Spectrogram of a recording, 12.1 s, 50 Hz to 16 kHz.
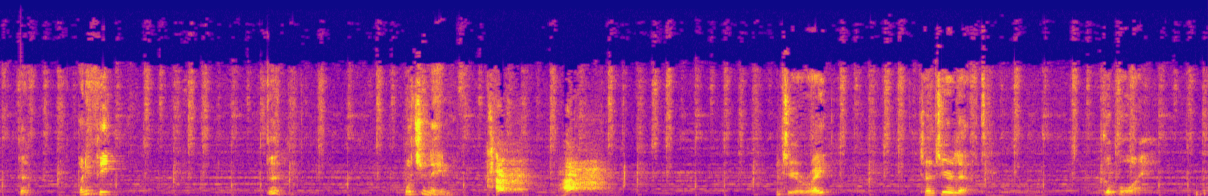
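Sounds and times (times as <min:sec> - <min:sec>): dog barking: 0:04.9 - 0:06.2.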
